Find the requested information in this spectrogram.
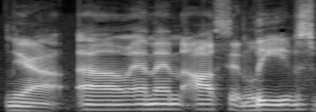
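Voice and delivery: ordinary talk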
